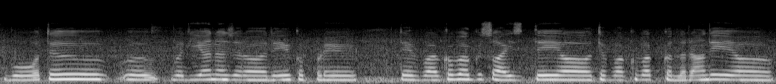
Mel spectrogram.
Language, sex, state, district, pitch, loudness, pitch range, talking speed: Punjabi, female, Punjab, Kapurthala, 215 Hz, -14 LUFS, 205-225 Hz, 145 wpm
